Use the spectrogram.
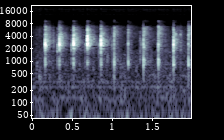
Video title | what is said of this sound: Painting Flesh Tones Part 1 | you can hear my little BB I put in there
